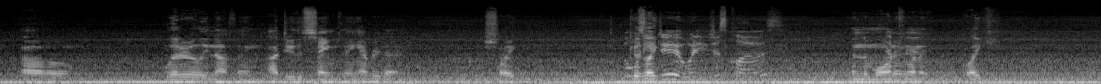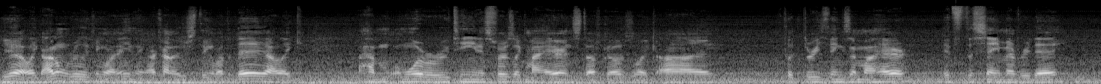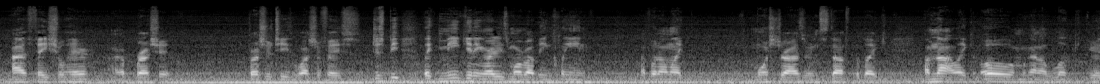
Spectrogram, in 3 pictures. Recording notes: BONUS: Truck Talks. Cruising in the car.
